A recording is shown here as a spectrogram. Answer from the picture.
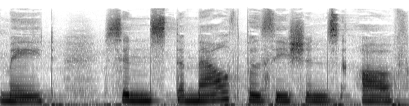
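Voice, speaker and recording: A woman speaks with a southern Vietnamese accent. Her pace is very slow. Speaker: Vietnamese pronunciation teacher. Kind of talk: language lesson to camera.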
